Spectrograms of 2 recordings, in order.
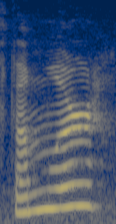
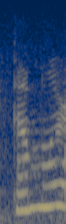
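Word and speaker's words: Thummler: completed sheets by brenna thumler dumbler i think is how it's pronounced anyway this is a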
